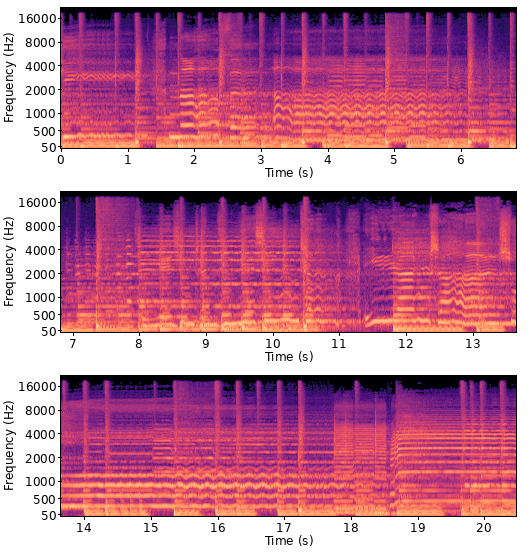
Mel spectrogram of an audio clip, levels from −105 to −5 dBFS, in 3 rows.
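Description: Repeated frames cause stutters at 0.54–0.75 s, 11.66–11.75 s, 14.54–14.96 s and 17.46–17.70 s. Compressed blocks of 70–139 ms replay up to three times.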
